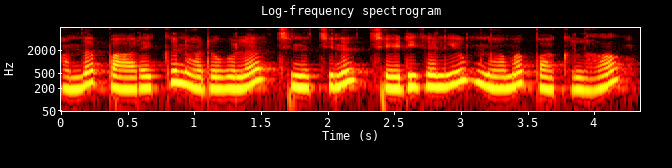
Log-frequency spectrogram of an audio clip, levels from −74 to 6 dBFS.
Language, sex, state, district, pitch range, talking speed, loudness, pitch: Tamil, female, Tamil Nadu, Nilgiris, 200-265 Hz, 110 wpm, -16 LUFS, 215 Hz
